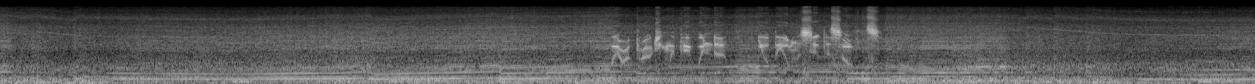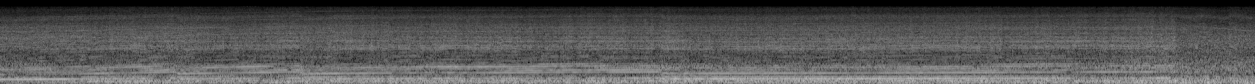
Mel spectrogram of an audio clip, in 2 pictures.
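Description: A racing car engine whines at high pitch, rising through the gears and dropping as it slows.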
